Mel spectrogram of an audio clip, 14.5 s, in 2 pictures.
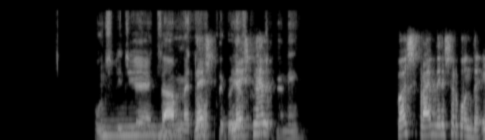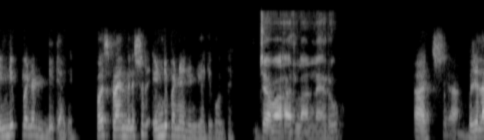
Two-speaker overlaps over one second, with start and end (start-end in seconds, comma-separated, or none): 1.5-4.1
